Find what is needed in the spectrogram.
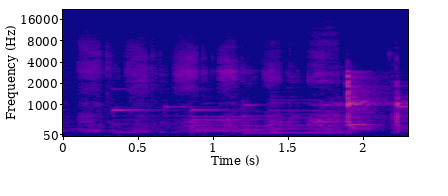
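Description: A knife slicing through ripe, peeled mango flesh along the seed, a wet rasping scrape. Near the end there is a sharp knock as the blade comes through onto the cutting board. Background music plays underneath.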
